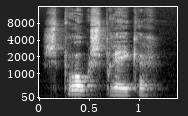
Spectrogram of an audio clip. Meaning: minstrel, itinerant medieval storyteller who recited tales and poetry
- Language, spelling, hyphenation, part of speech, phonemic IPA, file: Dutch, sprookspreker, sprook‧spre‧ker, noun, /ˈsproːk.spreː.kər/, Nl-sprookspreker.ogg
